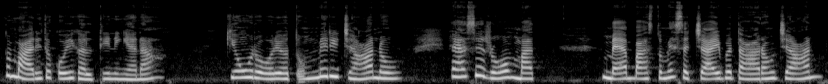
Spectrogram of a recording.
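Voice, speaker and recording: A woman's voice: sits high, normal speed, darkish tone, no room sound, close to an everyday voice. Woman voicing an intense, pressing husband. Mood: tender, remorseful. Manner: pressing, repeats questions. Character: intense possessive young husband, man. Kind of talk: dramatic story reading.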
